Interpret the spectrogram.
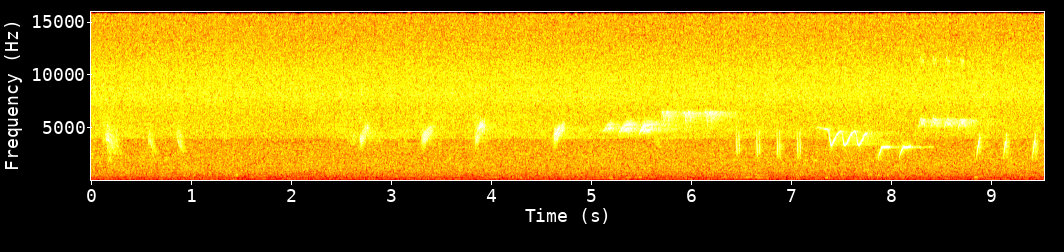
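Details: Brown dipper (Cinclus pallasii) with scattered sharp high notes building into a faster phrase of thin whistles and rapid trilled notes, against steady rushing noise.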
